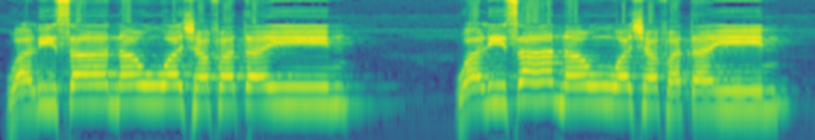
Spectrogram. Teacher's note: Maka hanya idgham pada waw, tanwin masuk kepada waw tanpa kepada gunnah. Maka makhrajnya tidak kepada khaysum. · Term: idgham bila gunnah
